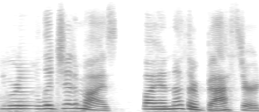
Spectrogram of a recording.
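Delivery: normal talking voice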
